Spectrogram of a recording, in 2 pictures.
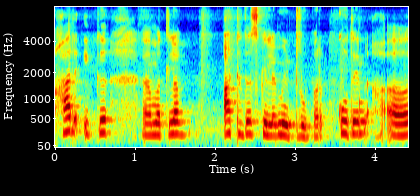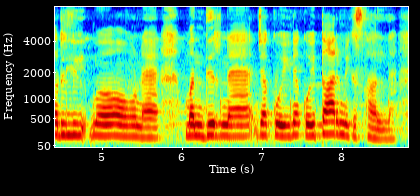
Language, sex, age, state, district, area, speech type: Dogri, female, 30-45, Jammu and Kashmir, Kathua, rural, spontaneous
